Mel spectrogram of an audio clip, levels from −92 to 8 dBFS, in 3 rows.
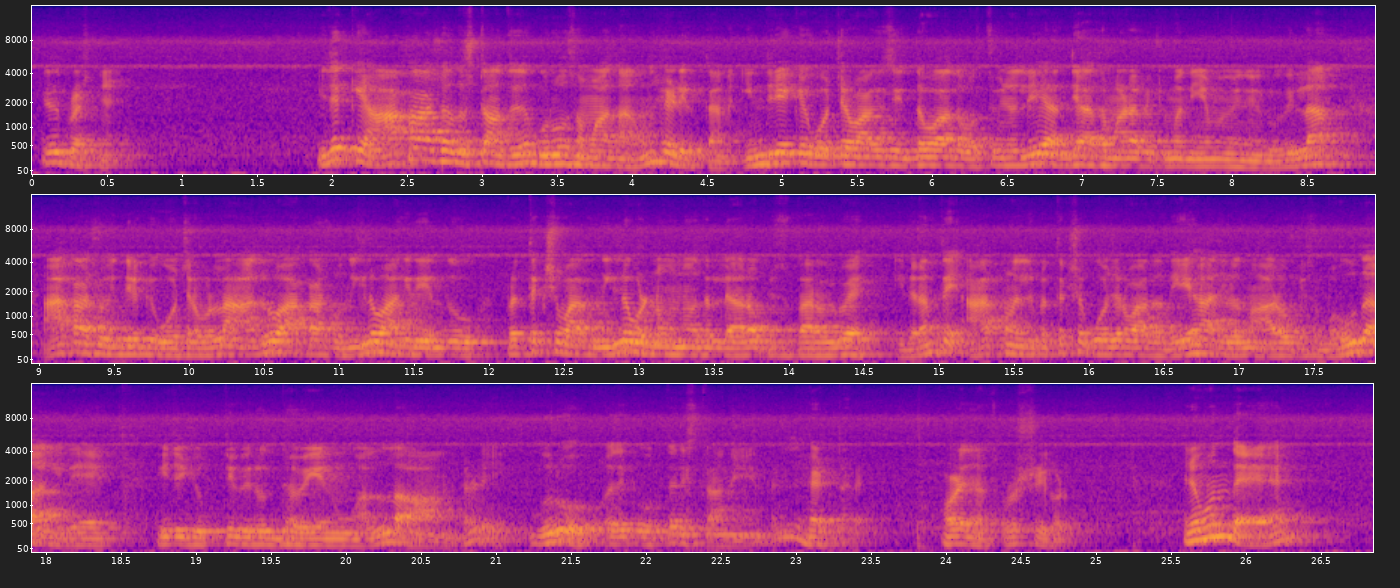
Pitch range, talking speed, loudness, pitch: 115-140 Hz, 105 wpm, -21 LUFS, 125 Hz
